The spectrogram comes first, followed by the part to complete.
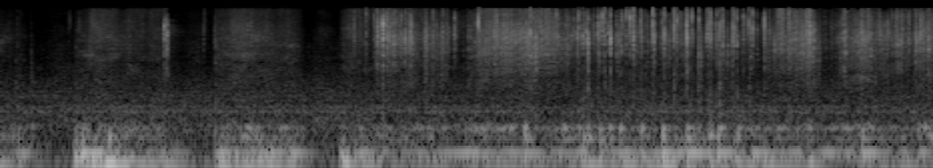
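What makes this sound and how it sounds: Long acrylic nails quickly scratch and tap a large, solid pink Himalayan salt chunk, producing dense, dry, bright scraping with crisp little ticks over a low rumbling undertone. The sound comes in rough bursts that swell and settle into a steady, fast, abrasive texture.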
